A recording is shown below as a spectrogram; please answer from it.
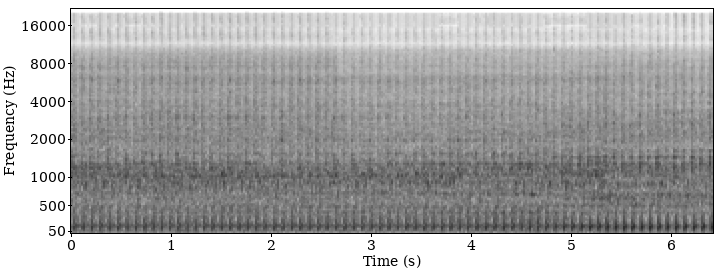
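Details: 1972 Honda SL125 single warm after restoration and chain adjustment: steady, evenly spaced exhaust thumps at constant idle, no misses or knocks; timing may still need slight adjustment. Normal idle.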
